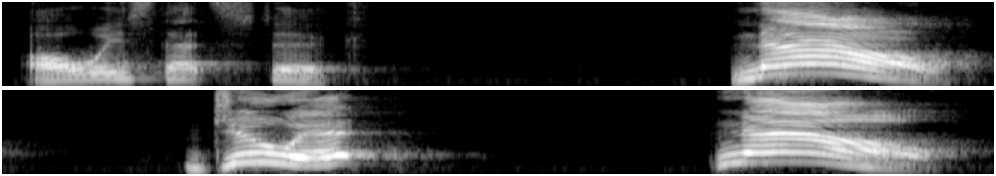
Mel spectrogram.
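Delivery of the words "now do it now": loud, high shouts with pauses between; shouted command. Retold or imitated. Monk's voice still following the man years later, shouting. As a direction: hurl each word out as a separate order.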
